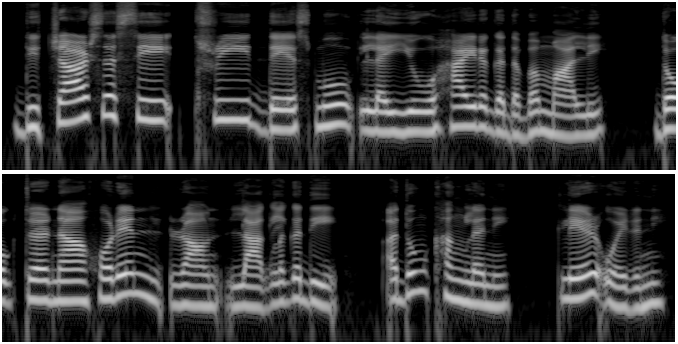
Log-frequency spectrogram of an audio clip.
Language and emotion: Manipuri, neutral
